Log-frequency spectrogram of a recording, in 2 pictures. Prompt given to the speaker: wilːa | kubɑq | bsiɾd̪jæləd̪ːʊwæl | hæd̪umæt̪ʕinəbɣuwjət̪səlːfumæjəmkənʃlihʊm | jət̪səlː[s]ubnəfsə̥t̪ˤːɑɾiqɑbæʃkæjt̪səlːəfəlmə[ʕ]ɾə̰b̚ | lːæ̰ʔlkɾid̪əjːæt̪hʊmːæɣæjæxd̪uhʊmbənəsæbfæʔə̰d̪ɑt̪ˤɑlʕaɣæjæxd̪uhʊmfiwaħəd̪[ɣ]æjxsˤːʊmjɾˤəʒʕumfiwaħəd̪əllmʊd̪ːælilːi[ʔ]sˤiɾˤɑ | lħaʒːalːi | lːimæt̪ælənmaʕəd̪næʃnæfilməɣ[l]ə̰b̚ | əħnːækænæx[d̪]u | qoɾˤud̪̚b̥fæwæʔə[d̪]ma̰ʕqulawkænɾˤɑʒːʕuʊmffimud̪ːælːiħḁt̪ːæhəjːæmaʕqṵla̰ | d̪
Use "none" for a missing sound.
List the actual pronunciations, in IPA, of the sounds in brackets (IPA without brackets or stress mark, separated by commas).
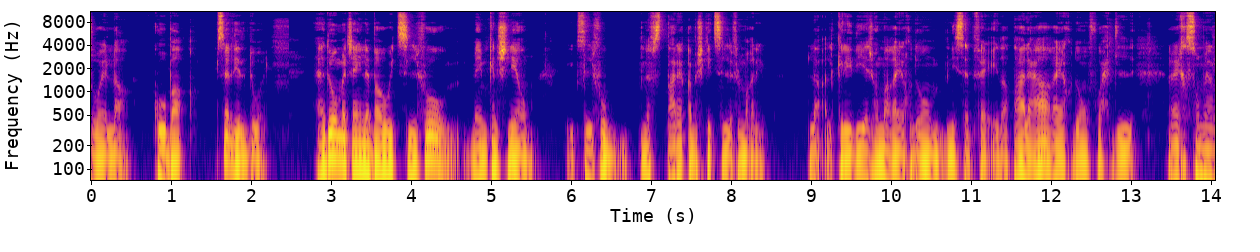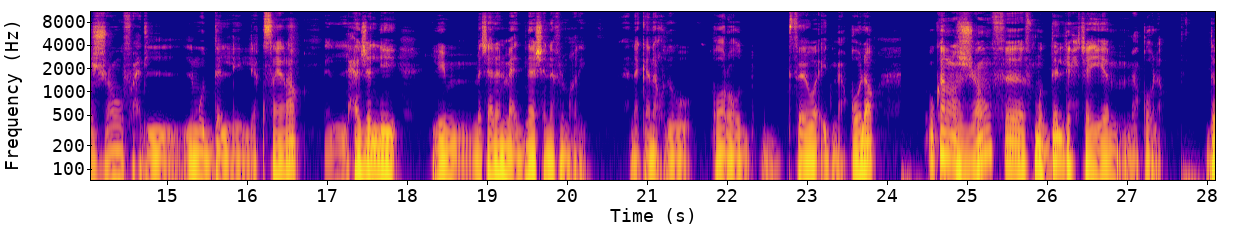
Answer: f, ɣ, ɣ, q, ɾ, d̪, d̪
